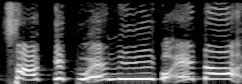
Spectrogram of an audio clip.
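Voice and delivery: high, loud mock sob to Bu Eli; hammed-up weepy cry. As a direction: fake a tearful wail. Mock wailing at congregant.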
